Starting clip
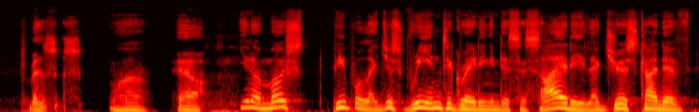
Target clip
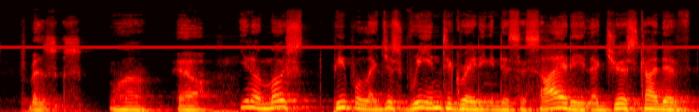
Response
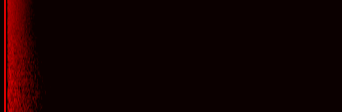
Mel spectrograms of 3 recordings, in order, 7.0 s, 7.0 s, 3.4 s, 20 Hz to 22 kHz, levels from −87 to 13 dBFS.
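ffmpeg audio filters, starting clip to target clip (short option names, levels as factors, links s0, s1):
-filter_complex "[0:a]aeval=exprs='val(0)+0.00355*sin(2*PI*3900*n/s)':c=same,asplit=2[s0][s1];[s1]tiltshelf=f=970:g=7.5[s2];[1:a]atrim=start_sample=2205,lowshelf=f=230:g=9[s3];[s2][s3]afir=irnorm=-1:irlink=0,volume=0.299[s4];[s0][s4]amix=inputs=2:normalize=0,volume=0.794"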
